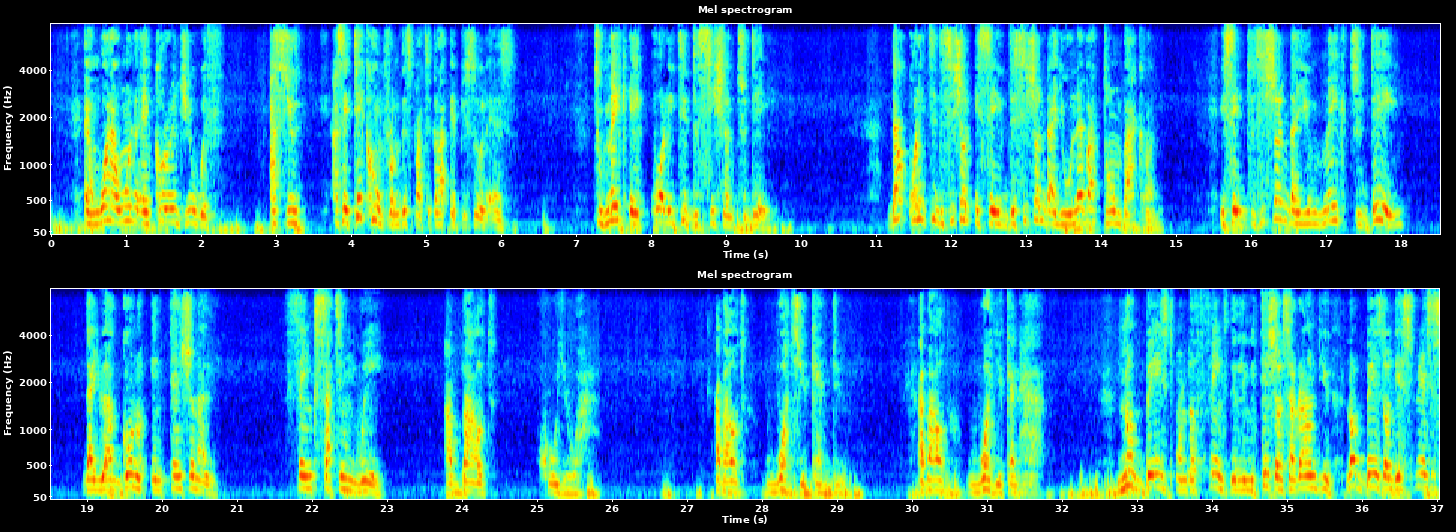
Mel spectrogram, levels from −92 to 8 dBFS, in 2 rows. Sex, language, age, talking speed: male, English, 40-59, 135 wpm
